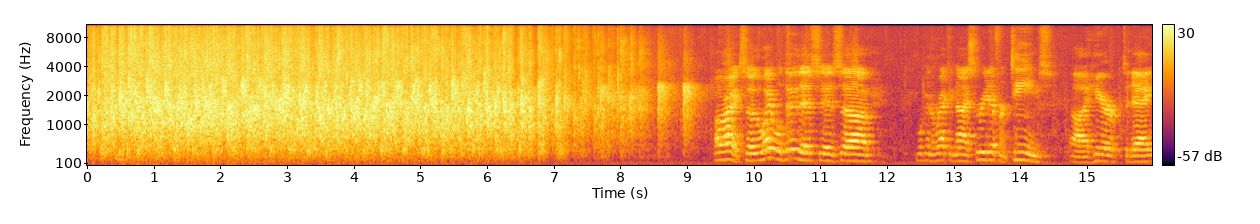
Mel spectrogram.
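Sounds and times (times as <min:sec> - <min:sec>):
crowd applauding: 0:00.0 - 0:09.2
speech: 0:09.6 - 0:15.9.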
